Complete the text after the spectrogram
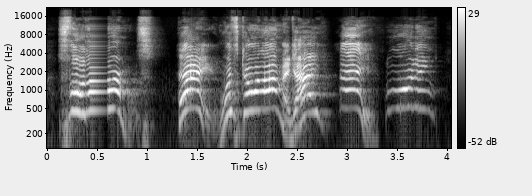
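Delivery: playful falsetto hello, very high; mock-excited falsetto shout-out; squeaky greeting. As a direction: greet them in a silly sky-high voice.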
